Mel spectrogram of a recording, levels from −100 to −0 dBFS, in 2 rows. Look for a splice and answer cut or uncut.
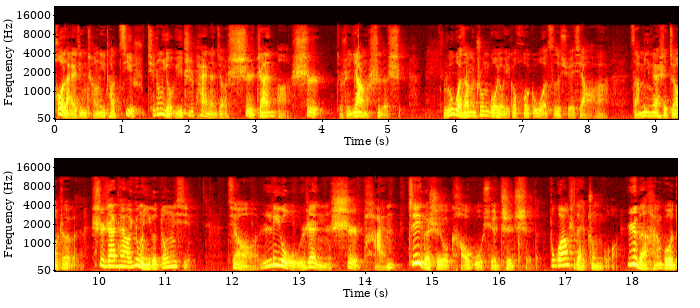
uncut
